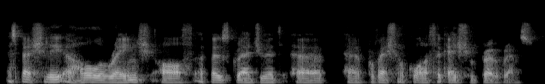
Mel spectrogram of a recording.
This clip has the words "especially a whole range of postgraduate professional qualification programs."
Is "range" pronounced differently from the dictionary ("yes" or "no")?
no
